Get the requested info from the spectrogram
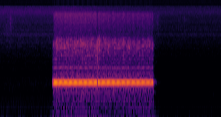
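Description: Telephone ringback tone on an outgoing call: one steady two-second ring about a second in, with hiss on the line, while the called phone has not yet been answered.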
